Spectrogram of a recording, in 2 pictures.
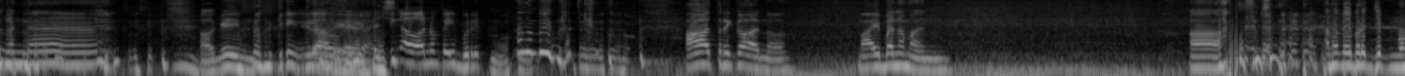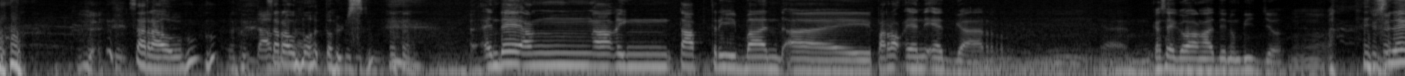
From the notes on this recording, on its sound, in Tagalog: Recording na along the hi-way haha!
